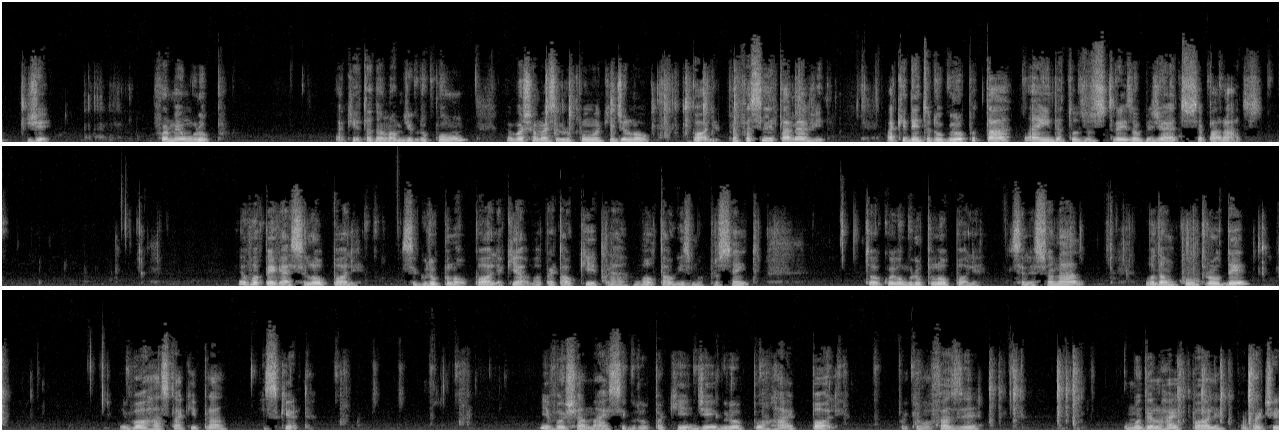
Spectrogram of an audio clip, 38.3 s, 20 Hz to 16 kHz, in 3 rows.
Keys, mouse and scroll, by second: 0.2 ctrl+g, 4.1 click, 5.2-7.8 typing, 7.9 Return, 9.3 click, 13.8 scroll down 1, 15.3 click, 18.7 q, 21.7 click, 23.2 scroll up 1, 23.5 alt+middle click, 25.4 ctrl+d, 26.7 click, 26.8-29.2 drag, 29.2 alt+middle click, 29.9-35.4 alt+drag, 35.2-38.3 typing.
